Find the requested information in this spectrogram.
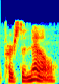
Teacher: the stress is on the last syllable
